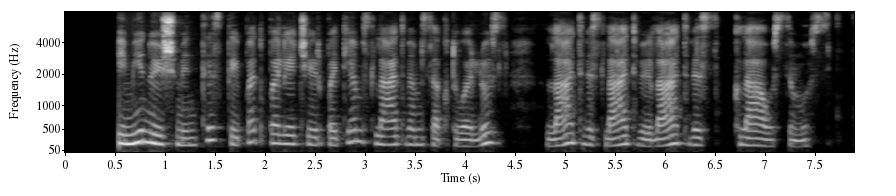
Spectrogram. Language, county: Lithuanian, Vilnius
